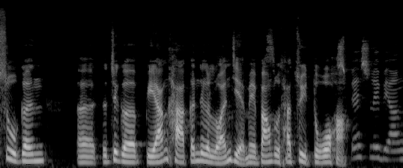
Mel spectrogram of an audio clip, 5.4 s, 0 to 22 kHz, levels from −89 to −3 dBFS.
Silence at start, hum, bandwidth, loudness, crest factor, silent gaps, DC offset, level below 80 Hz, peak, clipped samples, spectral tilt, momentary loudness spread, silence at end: 0 s; none; 16 kHz; -33 LUFS; 20 dB; none; under 0.1%; -78 dBFS; -14 dBFS; under 0.1%; -6.5 dB/octave; 12 LU; 0 s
